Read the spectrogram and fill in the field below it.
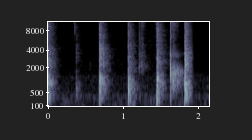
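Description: A brief, sparse round of applause: about seven sharp, bright hand claps in an uneven rhythm, as if from just a few people, with no talking over them.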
